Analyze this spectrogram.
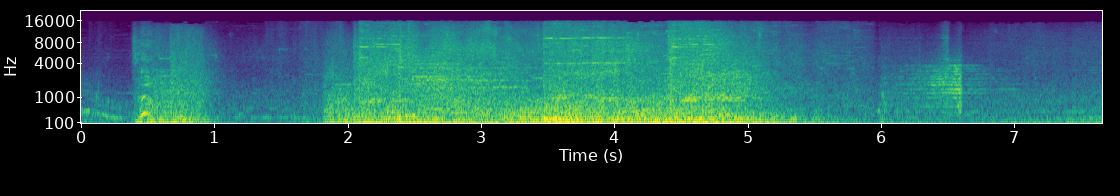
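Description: Game battle effects burst, whoosh and crackle loudly.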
